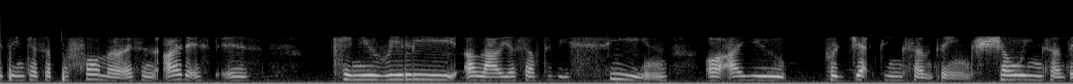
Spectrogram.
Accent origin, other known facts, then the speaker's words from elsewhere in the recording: Malaysia; moved away; certainly we're both immigrants, but, you know, we have actually vastly different experiences. She's Korean and I'm Malaysian of Chinese descent, blah, blah, blah.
